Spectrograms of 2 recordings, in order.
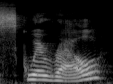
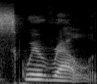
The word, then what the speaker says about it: squirrel: north america say squirrel no it's squirrel it's squirrel there there is two syllables squirrel not squirrel what is a nut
